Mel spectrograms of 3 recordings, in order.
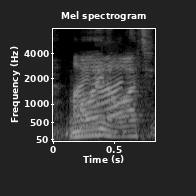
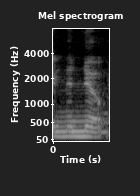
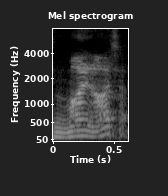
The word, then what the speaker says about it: Minot: Minot. You got it. Because I want to say Minot, and Yeah. it's not. It's Minot, and that's so that we're looking at fairly high up in the storm.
